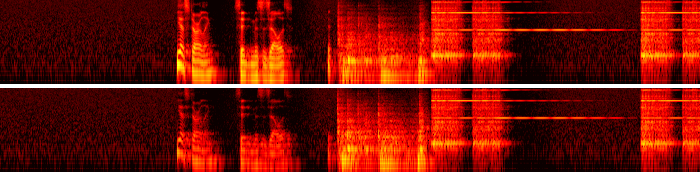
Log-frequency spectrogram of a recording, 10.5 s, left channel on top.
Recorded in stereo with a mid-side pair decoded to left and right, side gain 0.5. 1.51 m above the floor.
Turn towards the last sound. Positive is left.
turn(degrees=10)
